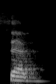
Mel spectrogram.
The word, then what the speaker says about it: سب: اثنين is سب.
